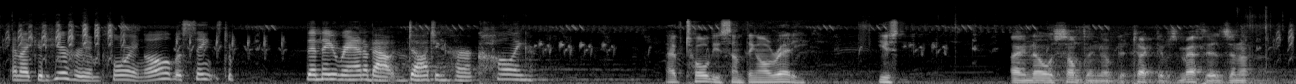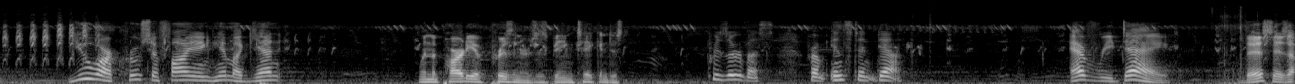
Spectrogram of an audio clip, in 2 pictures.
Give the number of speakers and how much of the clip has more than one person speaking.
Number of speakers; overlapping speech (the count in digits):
5, no overlap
